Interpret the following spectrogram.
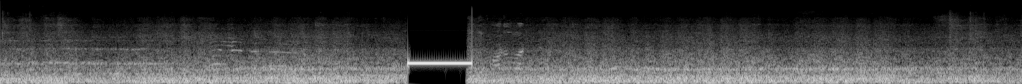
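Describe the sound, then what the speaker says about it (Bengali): A train rumbles along the tracks beneath a bridge, a loud continuous roar heard from above with a brief electronic beep cutting through midway. "পেছন থেকে ট্রেন চলে যাচ্ছে, নিচ থেকে এই ব্রিজের"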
